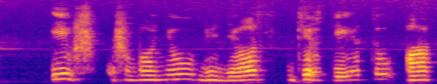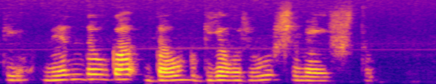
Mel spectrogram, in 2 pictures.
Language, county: Lithuanian, Alytus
